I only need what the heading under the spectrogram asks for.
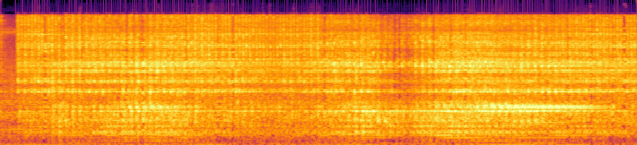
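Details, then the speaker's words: Turning a square bowl on a wood lathe: rough rasping scrape with faint ringing hum surging as the tool bites; the wood is vibrating during the cut, which can lead to chatter marks. "When you hear that, that kind of sigging noise, that's vibration. And that vibration can lead to chatter marks."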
